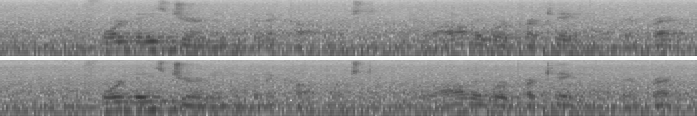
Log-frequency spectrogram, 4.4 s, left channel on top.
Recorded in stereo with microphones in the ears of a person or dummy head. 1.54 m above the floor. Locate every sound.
0.4 s a man speaking: 70° right (ahead or behind), 1.4 m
